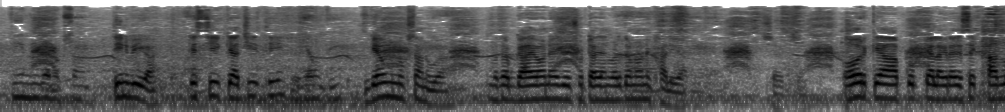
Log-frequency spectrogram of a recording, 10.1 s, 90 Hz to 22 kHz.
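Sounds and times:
man talking: 0.0 - 7.0, 7.6 - 10.0
crows cawing: 0.1 - 2.2, 2.8 - 10.0.

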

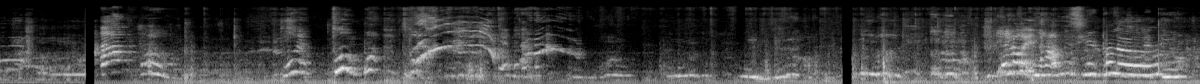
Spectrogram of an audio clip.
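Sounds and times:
children calling and laughing: 0.0 - 12.0
child squealing: 4.1 - 5.9.

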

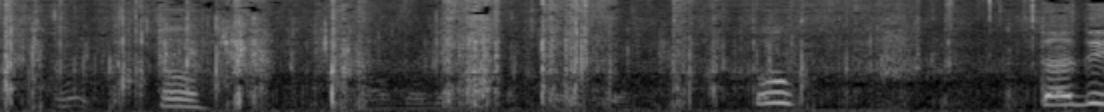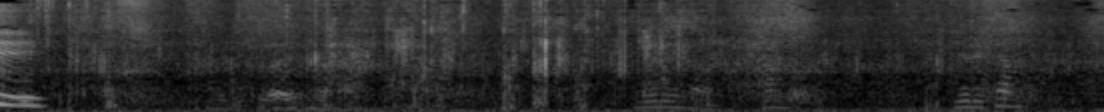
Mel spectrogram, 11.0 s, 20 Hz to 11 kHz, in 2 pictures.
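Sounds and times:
footsteps crunching on snow: 0.0 - 11.0.

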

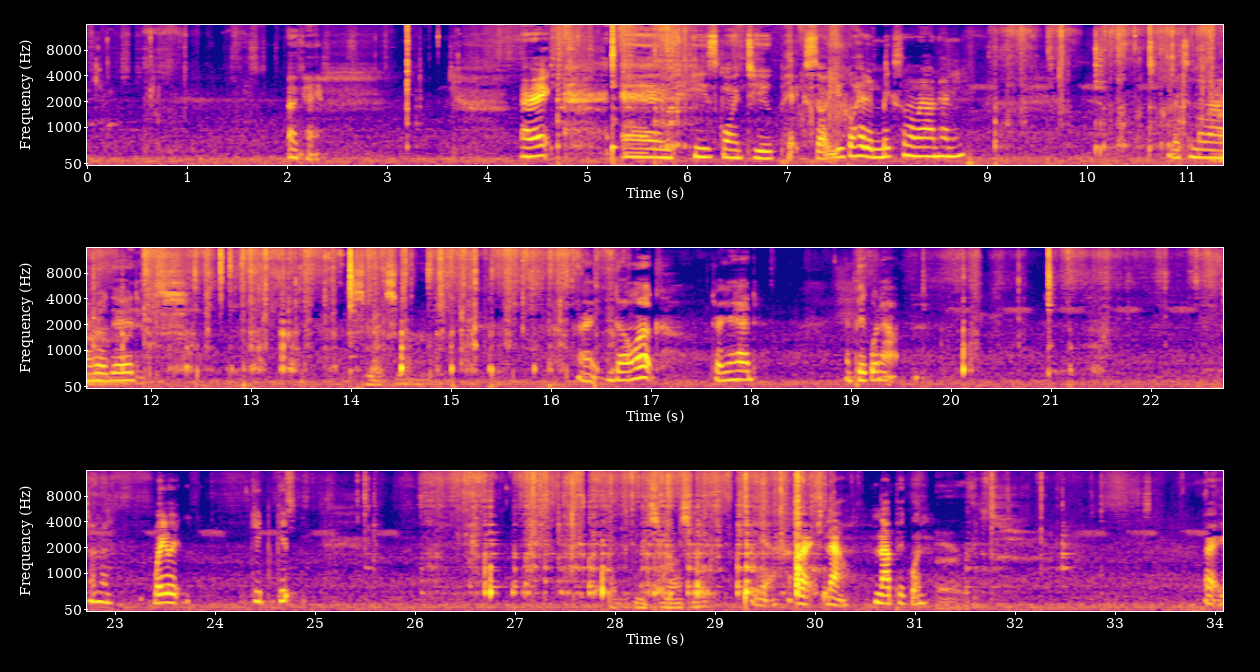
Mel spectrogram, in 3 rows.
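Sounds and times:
paper slips rustling in bowl: 9.0 - 16.6, 26.5 - 30.1.

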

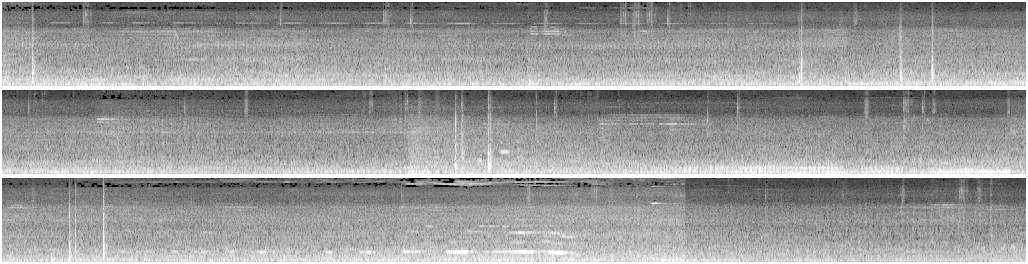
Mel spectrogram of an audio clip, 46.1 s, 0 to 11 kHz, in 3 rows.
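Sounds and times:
outdoor rumble: 9.0 - 24.4
pitched notes: 22.4 - 23.6.

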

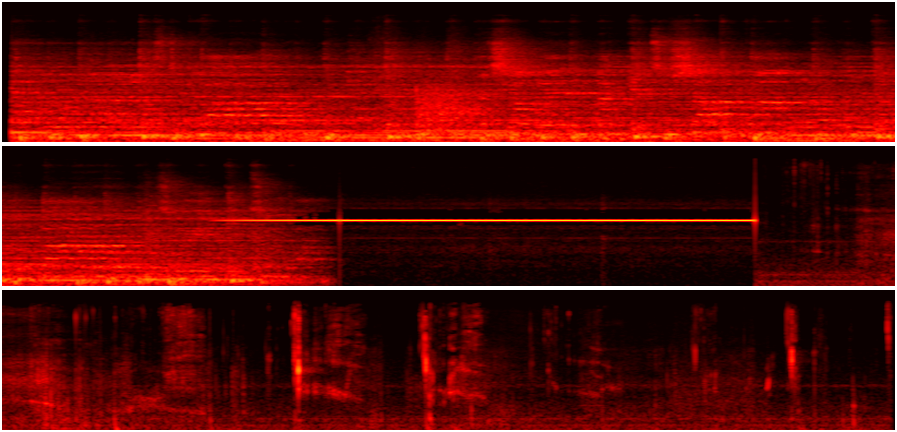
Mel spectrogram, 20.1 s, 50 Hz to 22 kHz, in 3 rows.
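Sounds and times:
biting and chewing: 12.4 - 20.0.

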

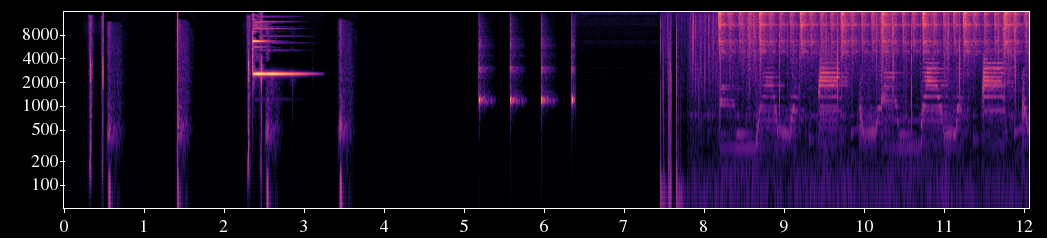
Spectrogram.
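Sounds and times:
bright ding: 2.4 - 3.2.

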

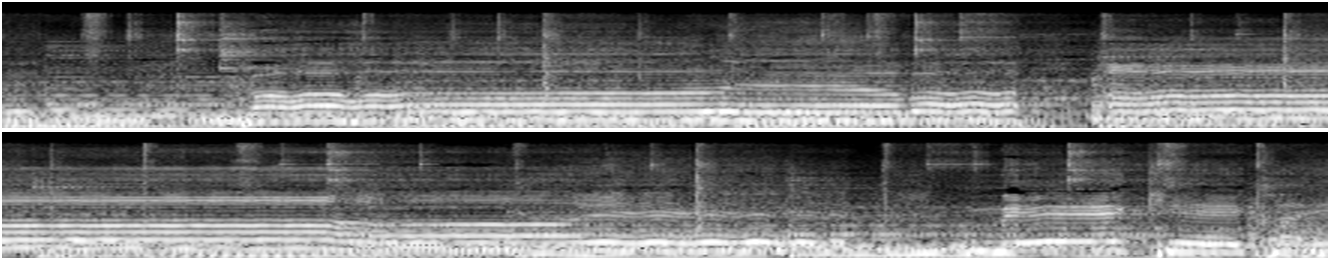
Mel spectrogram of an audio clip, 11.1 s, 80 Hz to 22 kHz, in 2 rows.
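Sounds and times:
backing accompaniment with bass: 0.0 - 11.0
man singing: 0.0 - 11.0.

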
